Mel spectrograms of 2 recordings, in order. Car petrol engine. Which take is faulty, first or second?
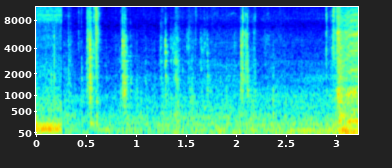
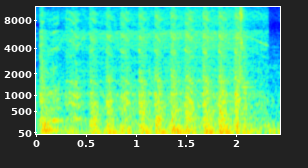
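second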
